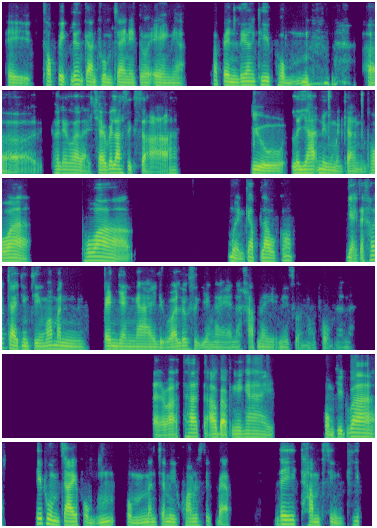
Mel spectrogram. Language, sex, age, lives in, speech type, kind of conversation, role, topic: Thai, male, 30-34, Thailand, conversation, unstructured, none, อะไรคือสิ่งที่ทำให้คุณรู้สึกภูมิใจในตัวเองมากที่สุด?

